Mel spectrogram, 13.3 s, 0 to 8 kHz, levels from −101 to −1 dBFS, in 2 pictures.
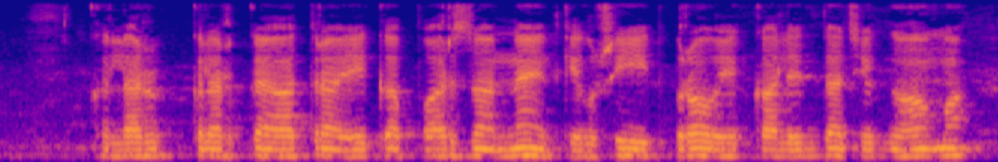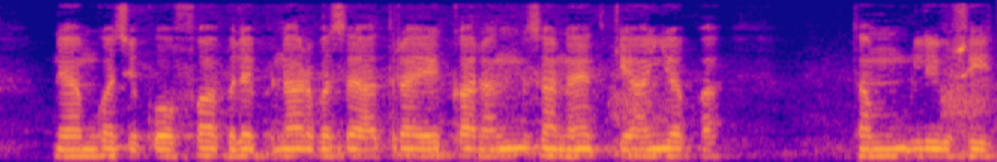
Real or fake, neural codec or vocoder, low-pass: fake; vocoder, 44.1 kHz, 128 mel bands every 256 samples, BigVGAN v2; 7.2 kHz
